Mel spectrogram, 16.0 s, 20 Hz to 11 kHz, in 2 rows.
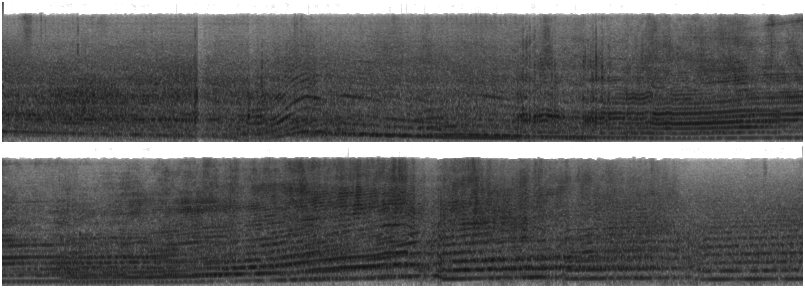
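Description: Historic Formula 1 cars' racing engines: the pitch drops as the cars brake and shift down, then climbs steeply as they accelerate out, with more than one engine heard at once.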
